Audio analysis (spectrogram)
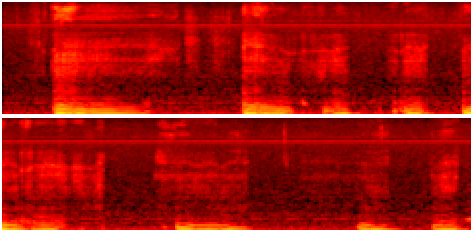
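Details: Pet fox, a female kept indoors, chewing and biting her owner's hand while making low, pig-like grunting bursts, harsh and throaty, repeated roughly every one to two seconds with short quiet gaps in a small room.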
